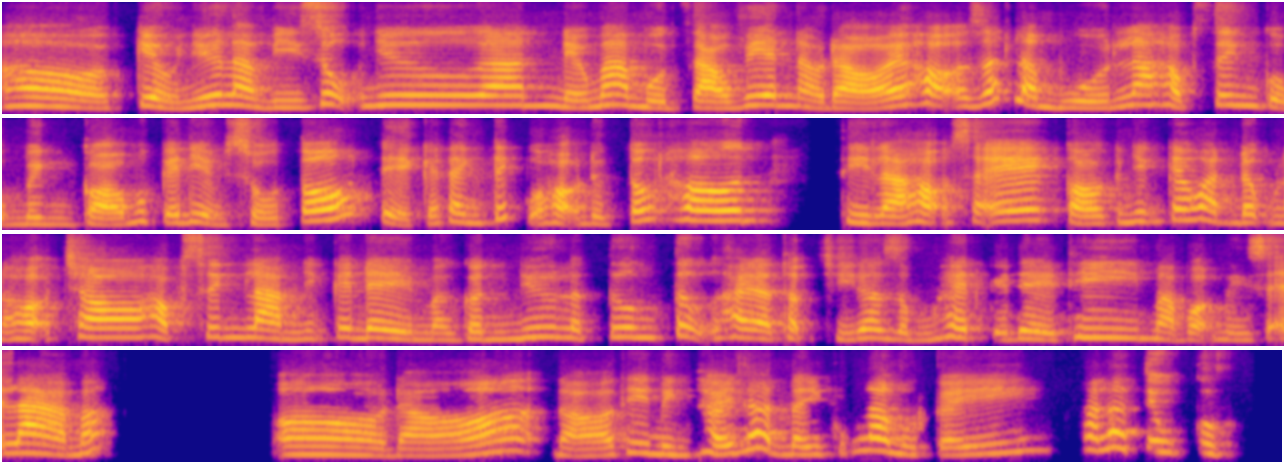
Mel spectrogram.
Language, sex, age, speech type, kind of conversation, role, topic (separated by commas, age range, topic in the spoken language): Vietnamese, female, 30-34, conversation, podcast, guest, Bạn nghĩ trường học nên ưu tiên niềm vui học hay điểm số?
